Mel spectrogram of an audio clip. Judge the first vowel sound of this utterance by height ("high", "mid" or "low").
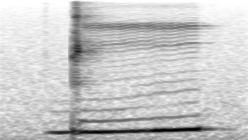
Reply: high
